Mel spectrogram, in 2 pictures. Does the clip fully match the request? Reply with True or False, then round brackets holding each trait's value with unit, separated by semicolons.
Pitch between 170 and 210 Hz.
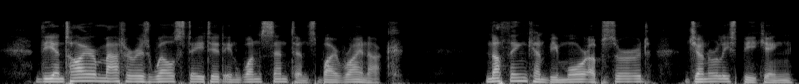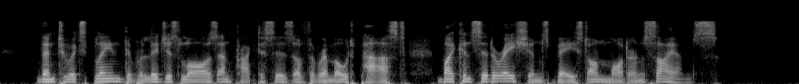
False (115 Hz)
